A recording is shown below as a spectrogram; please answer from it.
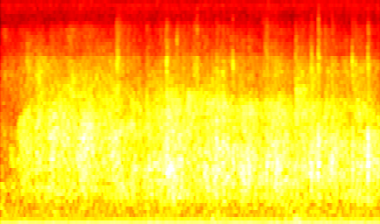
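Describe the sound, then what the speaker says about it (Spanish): A church congregation applauds in a steady, even wash of clapping that sounds almost like rain, fairly quiet and distant over a low hum, with no talk. "Den un aplauso al Señor, pues."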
